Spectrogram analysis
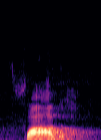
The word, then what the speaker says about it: father: Same is the case with another example called father. So fa is stressed, the is unstressed. So you go down, father.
